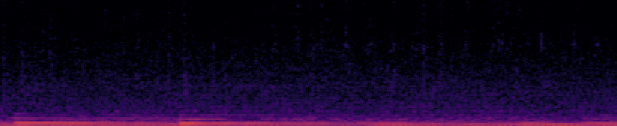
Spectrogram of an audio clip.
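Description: Steady, even rain hisses throughout, with soft sustained piano tones held low underneath and a gentle note change just past a second in. No one speaks.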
